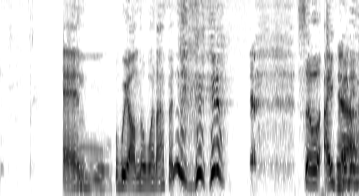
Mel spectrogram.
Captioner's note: laugh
